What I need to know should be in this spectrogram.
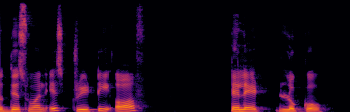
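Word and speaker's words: Tlatelolco: one is treaty of tillet loco i think tea is silent there so late loco lo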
